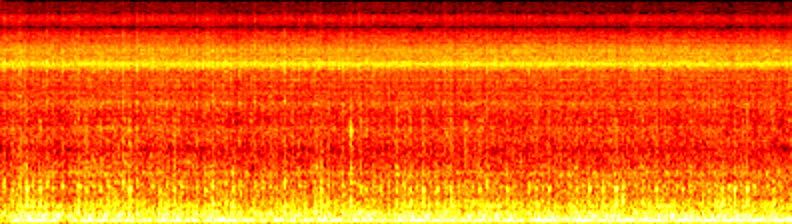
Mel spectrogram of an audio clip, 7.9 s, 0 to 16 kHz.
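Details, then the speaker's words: 1973 Ford Gran Torino Sport, 351 Cleveland, off the road for 30 years, first start with fuel poured into the carb bowl: a steady, deep rumble with no obvious misses. The alternator light stays on, so it is not charging. "It's not looking too bad. Sounds pretty good."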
